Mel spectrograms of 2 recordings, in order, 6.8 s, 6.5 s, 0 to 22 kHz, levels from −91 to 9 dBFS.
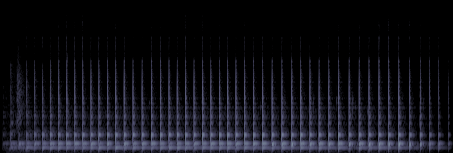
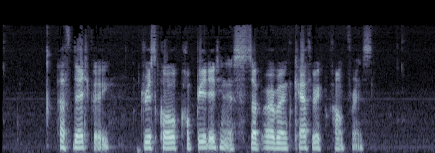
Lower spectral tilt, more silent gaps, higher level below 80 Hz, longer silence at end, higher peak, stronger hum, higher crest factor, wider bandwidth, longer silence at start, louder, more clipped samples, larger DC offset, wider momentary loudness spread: first, -7 dB/octave vs -5.5 dB/octave; neither; second, -78 dBFS vs -52 dBFS; second, 0.05 s vs 1 s; second, -24 dBFS vs 0 dBFS; neither; first, 24 dB vs 16 dB; first, 15 kHz vs 11.5 kHz; second, 0.05 s vs 0.7 s; second, -47 LUFS vs -16 LUFS; neither; neither; second, 6 LU vs 15 LU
